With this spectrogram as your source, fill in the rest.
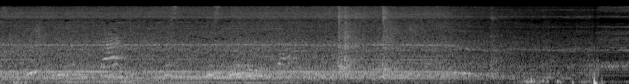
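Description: A toy vacuum cleaner plays a whirring, tinkling tune.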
